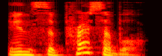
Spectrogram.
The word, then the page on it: insuppressible: British English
